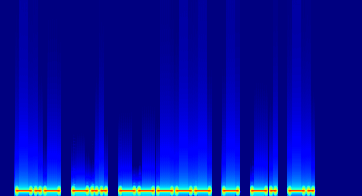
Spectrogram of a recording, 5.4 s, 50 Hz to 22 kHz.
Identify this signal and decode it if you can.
Morse code, heard as a keyed tone, about 17 wpm, 700 Hz. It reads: KD0TNN
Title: USA Call Signs - 6 Characters - Repeated 3x - 17wpm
